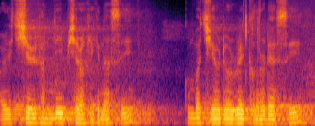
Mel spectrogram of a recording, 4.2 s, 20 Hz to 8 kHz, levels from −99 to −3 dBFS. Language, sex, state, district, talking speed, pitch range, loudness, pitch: Nagamese, male, Nagaland, Dimapur, 200 wpm, 105-115 Hz, -17 LUFS, 110 Hz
